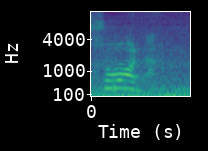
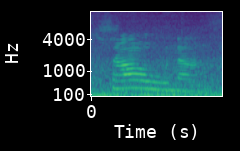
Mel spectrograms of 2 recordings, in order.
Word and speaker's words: sauna: to pronounce it as sauna right not correct we in finland we pronounce all of the letters very well so the sauna we don't pronounce sona we say sauna sounds good if you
